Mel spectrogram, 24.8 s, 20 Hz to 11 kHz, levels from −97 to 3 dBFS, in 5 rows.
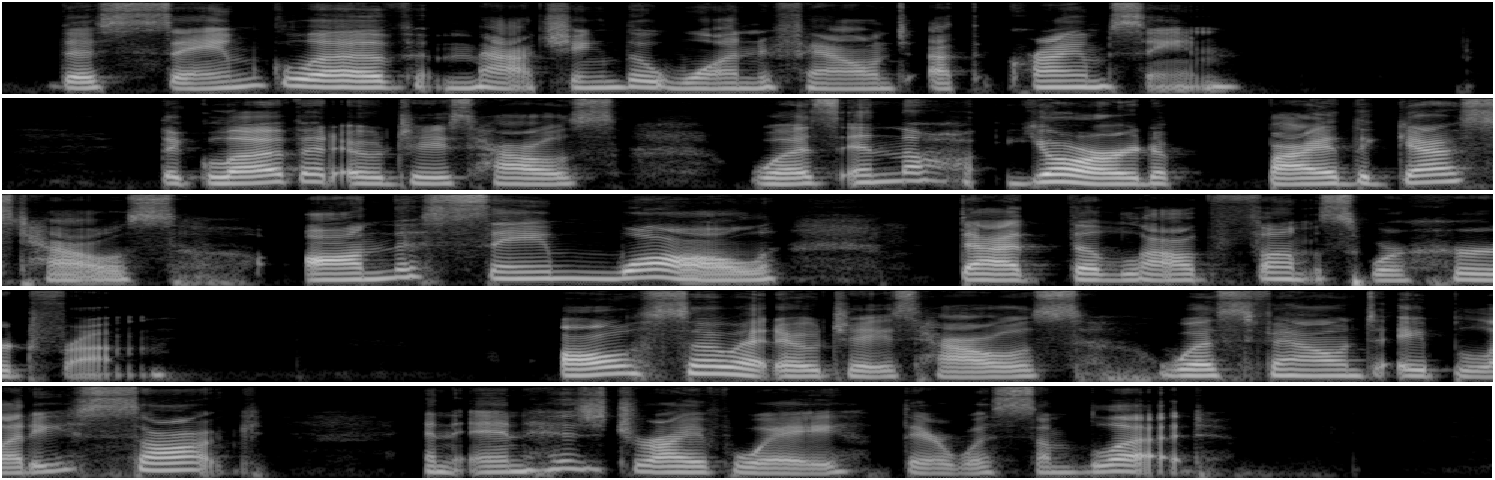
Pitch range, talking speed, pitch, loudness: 165-195 Hz, 125 wpm, 180 Hz, -29 LUFS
